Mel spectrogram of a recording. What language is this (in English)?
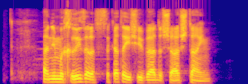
Hebrew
